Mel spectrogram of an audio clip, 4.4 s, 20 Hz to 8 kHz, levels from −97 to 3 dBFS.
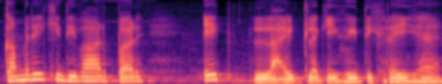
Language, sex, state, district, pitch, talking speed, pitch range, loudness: Hindi, male, Bihar, Patna, 140 Hz, 150 wpm, 130-150 Hz, -13 LUFS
